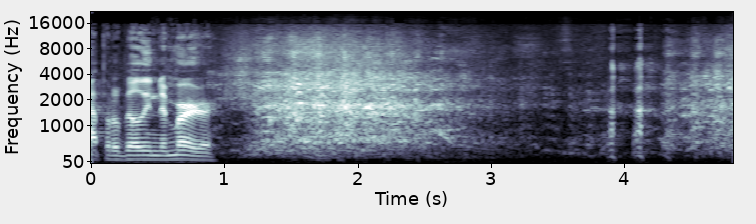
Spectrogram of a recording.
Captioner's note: laughter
